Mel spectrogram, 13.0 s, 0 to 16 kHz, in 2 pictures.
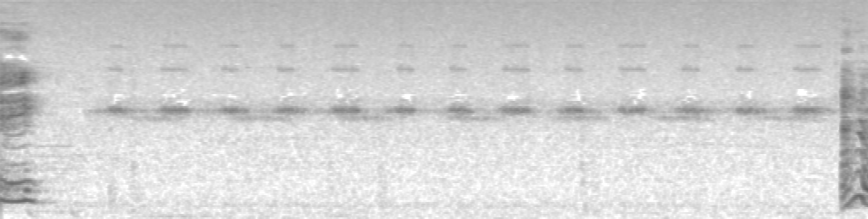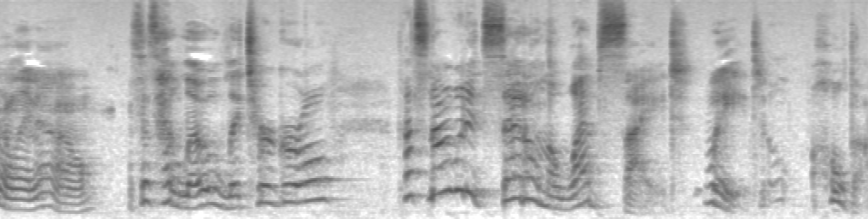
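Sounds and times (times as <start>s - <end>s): cricket chirping: 0.6s - 7.4s.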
